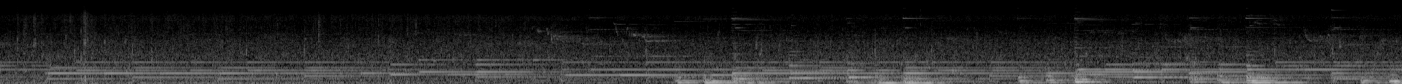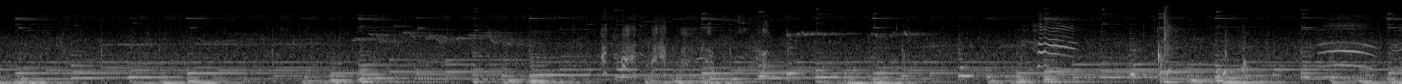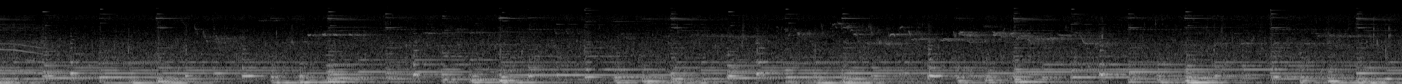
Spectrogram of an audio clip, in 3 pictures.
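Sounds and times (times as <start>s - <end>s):
gentle fantasy village music: 0.0s - 42.0s
bright chirps and small rising calls: 24.2s - 24.9s.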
